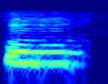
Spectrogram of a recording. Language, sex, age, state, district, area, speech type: Malayalam, female, 60+, Kerala, Kozhikode, urban, conversation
